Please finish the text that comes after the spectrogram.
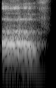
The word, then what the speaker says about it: of: And in this case, we're identifying a schwa sound here. So of is typically reduced strongly and it becomes an sound. So instead of out of this world, you typically hear out of this world.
